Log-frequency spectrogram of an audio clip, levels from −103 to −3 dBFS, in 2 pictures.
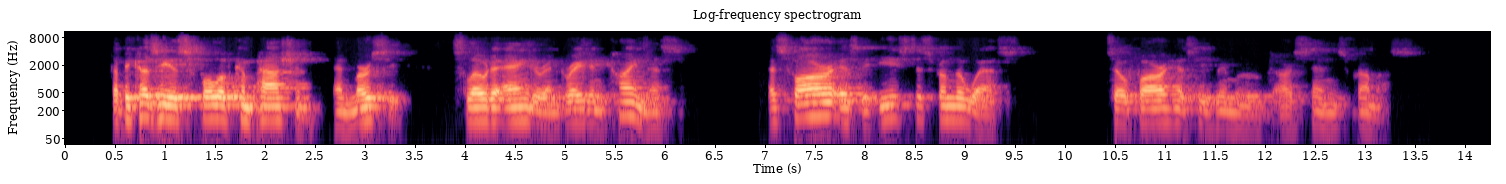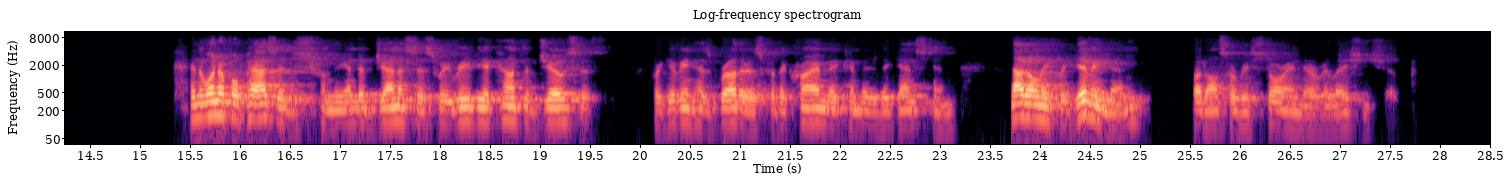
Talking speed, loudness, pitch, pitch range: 145 wpm, -24 LUFS, 115 Hz, 100-130 Hz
